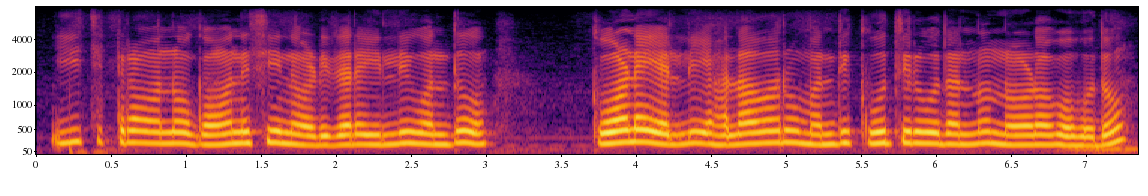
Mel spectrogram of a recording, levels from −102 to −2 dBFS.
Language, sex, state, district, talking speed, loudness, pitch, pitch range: Kannada, female, Karnataka, Bangalore, 90 wpm, -15 LUFS, 220 Hz, 200-235 Hz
